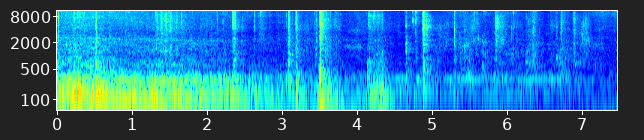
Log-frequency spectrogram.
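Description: A motor vehicle's engine running and fading away over the first three seconds or so, its pitch dropping slightly. Then a sharp thump about three and a half seconds in, with light knocks, clicks and fabric rustling as a hanging bedsheet is pushed aside.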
